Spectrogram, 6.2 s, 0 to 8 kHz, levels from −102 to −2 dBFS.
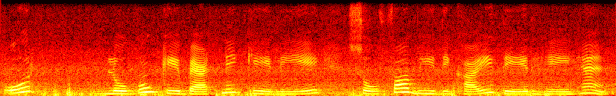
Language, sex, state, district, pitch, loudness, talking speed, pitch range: Hindi, female, Punjab, Pathankot, 220 Hz, -16 LUFS, 115 wpm, 195-275 Hz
